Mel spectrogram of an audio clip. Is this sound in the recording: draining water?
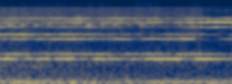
no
